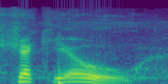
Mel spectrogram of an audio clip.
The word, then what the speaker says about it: Cheqio: All right, we're about to get the official word on the correct pronunciation. It's Cheqio.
